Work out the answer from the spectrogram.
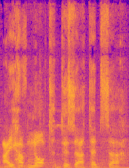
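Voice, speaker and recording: Formal officer, higher-pitched. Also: male voice, slow, music in the background. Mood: defensive. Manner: formal, respectful. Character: dutiful, earnest British army officer, adult man. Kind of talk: dramatic video game cutscene acting.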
